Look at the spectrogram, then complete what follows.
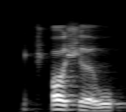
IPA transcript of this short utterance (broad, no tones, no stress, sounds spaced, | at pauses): t͡ʃʼ ɔ ʃ əː w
